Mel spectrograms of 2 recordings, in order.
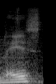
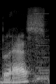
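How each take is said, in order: First: The vowel is a pure e sound. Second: The vowel is a pure open a sound. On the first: "bukan blaze" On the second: "bukan blast"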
